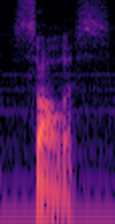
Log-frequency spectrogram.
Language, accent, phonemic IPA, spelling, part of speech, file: English, US, /ˈsɑ.lɪs/, solace, noun / verb, En-us-solace.ogg
- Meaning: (noun) 1. Comfort or consolation in a time of loneliness or distress 2. A source of comfort or consolation; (verb) 1. To give solace to; comfort; cheer; console 2. To allay or assuage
